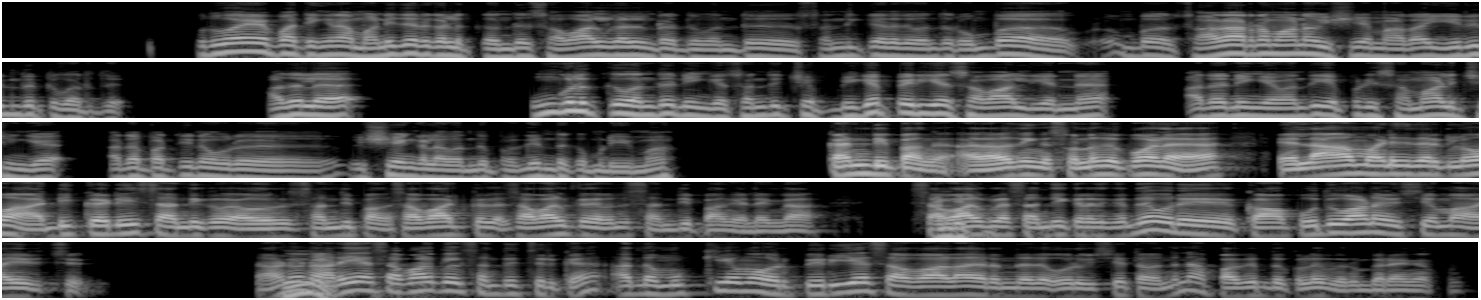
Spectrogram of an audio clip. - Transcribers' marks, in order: tapping; other noise; inhale; other background noise
- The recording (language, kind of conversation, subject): Tamil, podcast, பெரிய சவாலை எப்படி சமாளித்தீர்கள்?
